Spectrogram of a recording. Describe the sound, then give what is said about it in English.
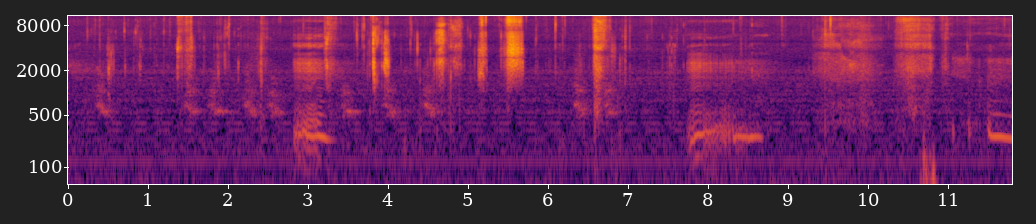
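Wet sucking and licking mouth sounds come as soft, intermittent slurps and smacks in irregular bursts, broken by a few brief vocal sounds over a quiet background. “I start sucking and playing with your asshole, getting it nice and wet.”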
